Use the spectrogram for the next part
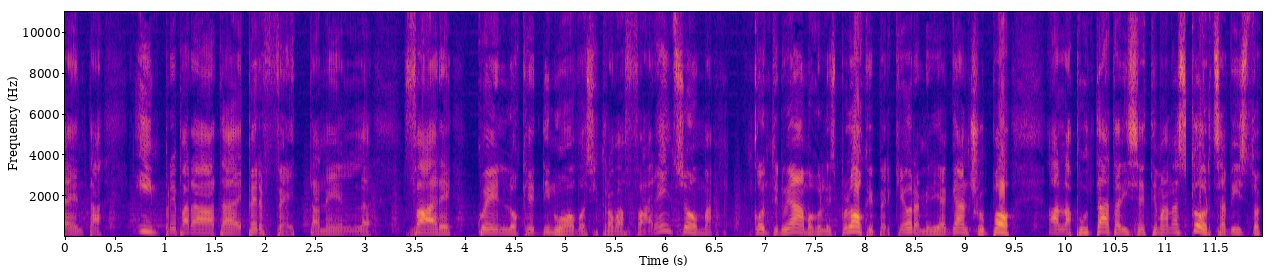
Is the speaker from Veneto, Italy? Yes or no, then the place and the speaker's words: no; Tuscany, Italy; io che sono toscano ho delle amicizie che lavorano nei CAF, tipo nel capoluogo, quindi a Firenze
